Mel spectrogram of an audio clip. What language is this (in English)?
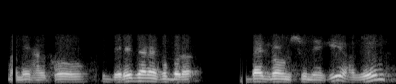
Nepali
